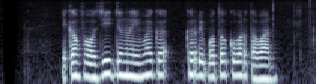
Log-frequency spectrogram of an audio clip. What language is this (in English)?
Sundanese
